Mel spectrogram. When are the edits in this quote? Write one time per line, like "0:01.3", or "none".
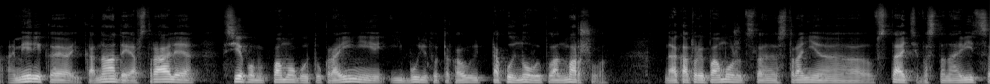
none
